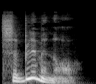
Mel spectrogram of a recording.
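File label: "subliminal", British English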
